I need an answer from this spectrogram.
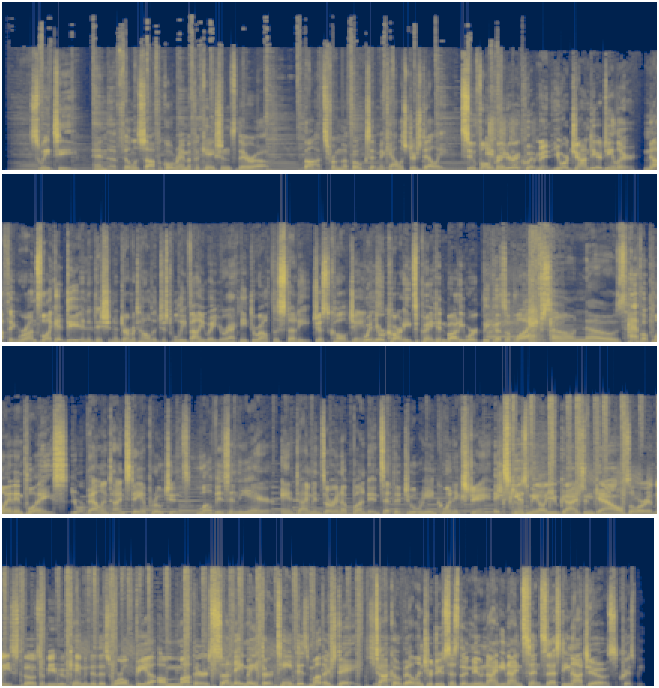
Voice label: straight reads, broadcast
